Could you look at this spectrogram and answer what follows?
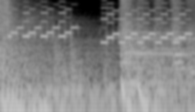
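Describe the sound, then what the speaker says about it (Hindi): A telephone rings with a bright repeating electronic ringtone, loud and close, its pattern restarting about halfway through over a soft background. "एक मिनट है, फोन आ गया"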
